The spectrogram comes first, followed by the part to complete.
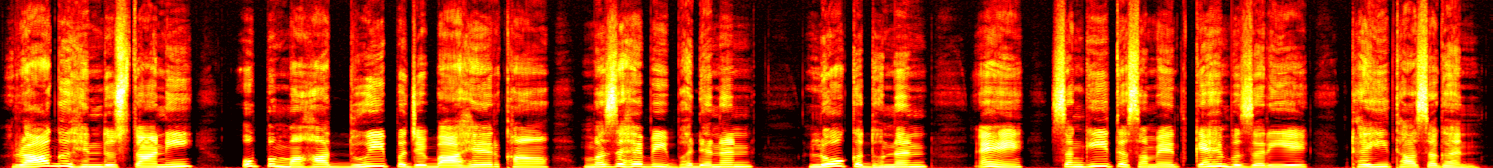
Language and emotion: Sindhi, neutral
